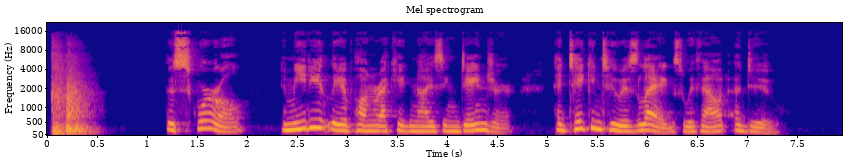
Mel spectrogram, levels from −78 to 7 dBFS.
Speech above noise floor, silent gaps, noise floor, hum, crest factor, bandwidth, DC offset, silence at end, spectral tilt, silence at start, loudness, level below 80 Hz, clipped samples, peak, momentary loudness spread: 61 dB; none; -73 dBFS; none; 14 dB; 16.5 kHz; under 0.1%; 0.65 s; -4.5 dB/octave; 0.05 s; -13 LUFS; -42 dBFS; under 0.1%; 0 dBFS; 11 LU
